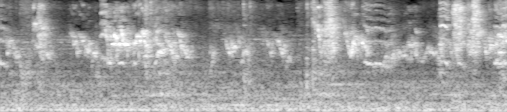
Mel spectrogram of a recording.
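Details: Pet birds calling in the morning: continuous harsh, high squawky chirps overlapping in a noisy chatter, rising and falling in short waves with no clear pauses.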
